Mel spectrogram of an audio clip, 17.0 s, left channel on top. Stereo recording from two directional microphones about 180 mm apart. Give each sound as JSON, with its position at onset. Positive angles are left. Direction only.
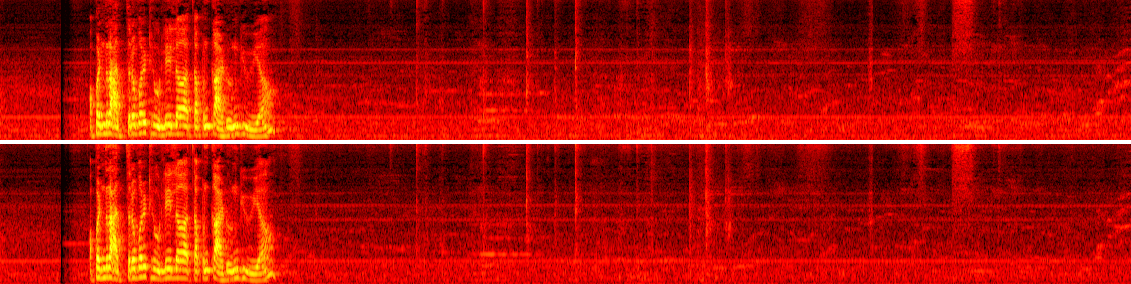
{"t": 1.3, "sound": "speech", "side_deg": -30}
